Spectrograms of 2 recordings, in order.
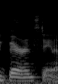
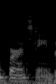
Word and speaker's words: Berenstain: Like so I pro- I think I'm pronouncing it's supposed to be Berenstain. I'm pronouncing Bernstein.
